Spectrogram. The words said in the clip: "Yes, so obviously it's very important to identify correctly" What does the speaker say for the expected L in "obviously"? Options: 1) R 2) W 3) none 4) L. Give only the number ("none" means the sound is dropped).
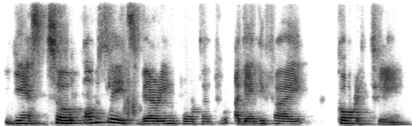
4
